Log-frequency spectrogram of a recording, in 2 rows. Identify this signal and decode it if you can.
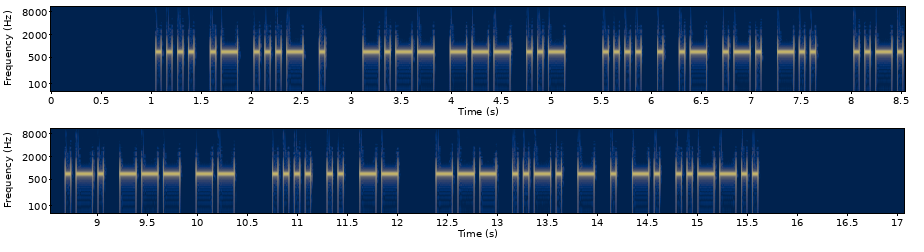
Morse code, heard as a keyed tone, about 22 wpm, 700 Hz. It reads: HAVE YOU HEARD FROM HIM OFTEN?
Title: Sentences from Top 400 Words 22wpm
